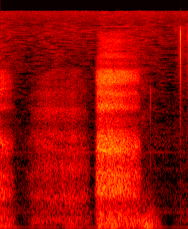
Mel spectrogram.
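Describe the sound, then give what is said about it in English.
Heavy breathing close into a microphone: a soft, drawn-out breath, then a louder, rushing breath, ending with a brief faint click. “breathing heavily into one microphone, and I have the other one down on the floor.”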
